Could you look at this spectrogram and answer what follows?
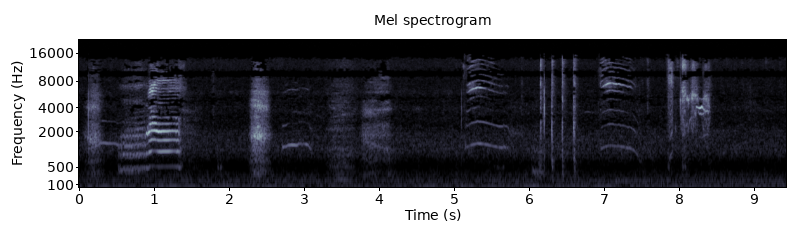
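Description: A tabby mother cat and her small kitten meowing: a louder meow about a second in, then a string of short, high-pitched mews in the second half.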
